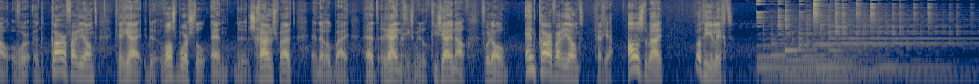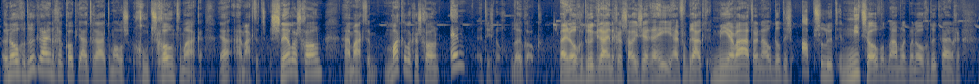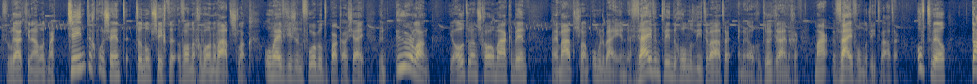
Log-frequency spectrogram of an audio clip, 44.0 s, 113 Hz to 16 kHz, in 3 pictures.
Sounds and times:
Speech: 0.0 - 11.0, 14.7 - 44.0
Music: 11.4 - 15.6.

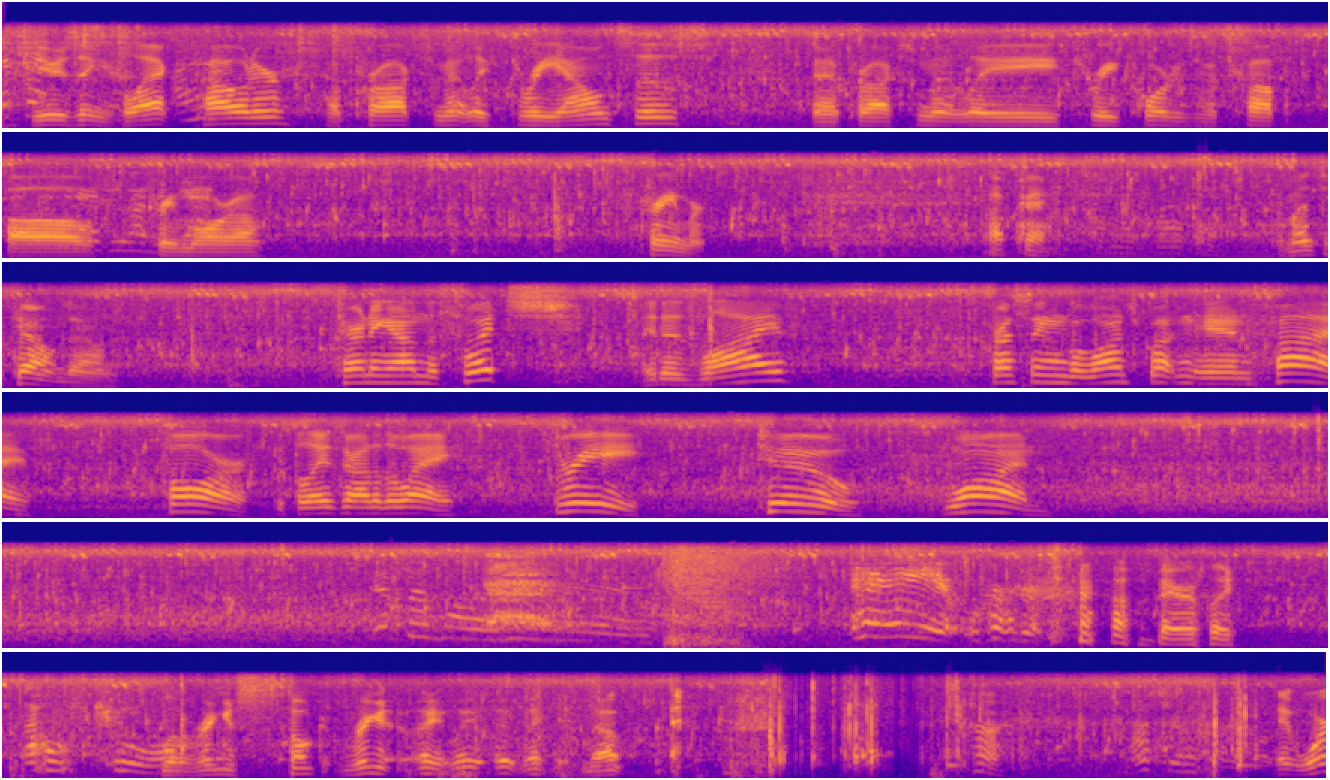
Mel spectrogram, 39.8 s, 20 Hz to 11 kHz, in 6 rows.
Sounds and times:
Explosion: 29.8 - 30.4.

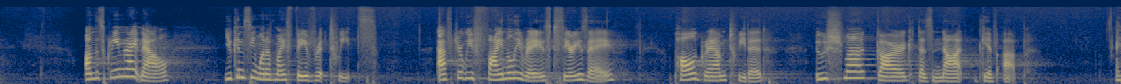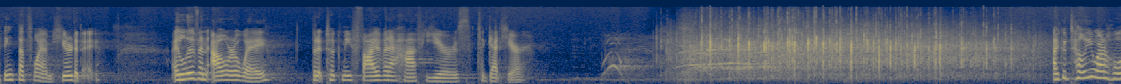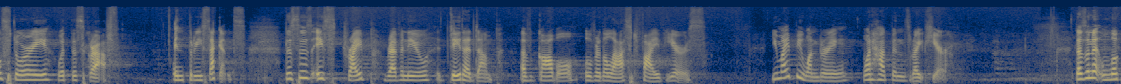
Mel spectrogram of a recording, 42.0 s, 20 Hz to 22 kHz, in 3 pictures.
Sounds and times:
Speech: 2.8 - 4.8, 5.5 - 7.8, 8.4 - 12.9, 13.9 - 15.3, 16.2 - 20.7, 27.2 - 29.5, 30.2 - 36.9, 37.7 - 40.9, 41.5 - 42.0.

